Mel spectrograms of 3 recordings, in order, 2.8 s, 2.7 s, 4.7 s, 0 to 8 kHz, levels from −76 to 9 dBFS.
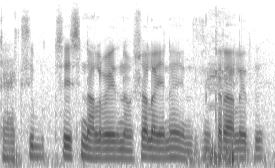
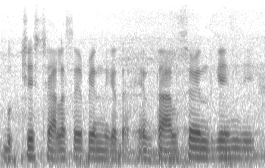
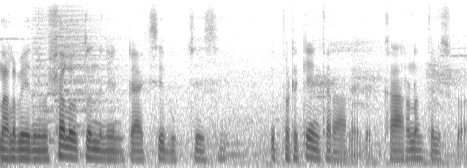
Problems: constant background noise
